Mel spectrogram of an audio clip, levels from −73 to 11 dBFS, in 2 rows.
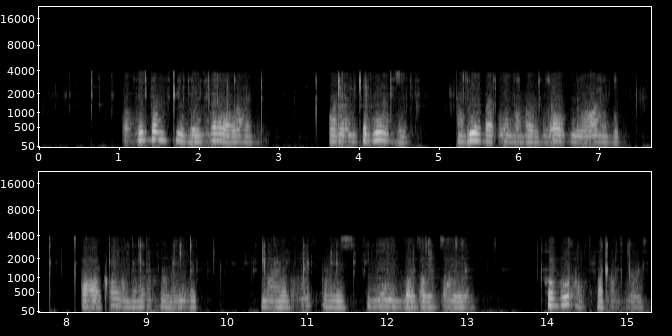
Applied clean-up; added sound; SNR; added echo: neural separator model SepFormer WHAMR!.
